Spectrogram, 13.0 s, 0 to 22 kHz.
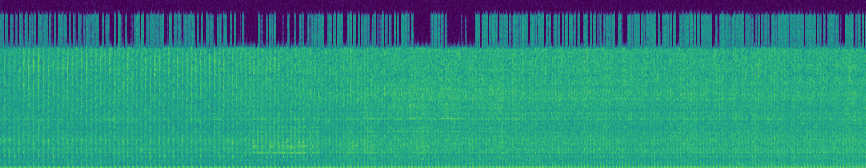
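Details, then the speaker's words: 1987 Honda 250X after new valves, a new coil and about a thousand kicks, idle adjusted up: the single-cylinder four-stroke settles into a steady, even idle with a regular low thump and no knocks or misses. Normal idle. "well it uh it runs oh man that took forever to get"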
